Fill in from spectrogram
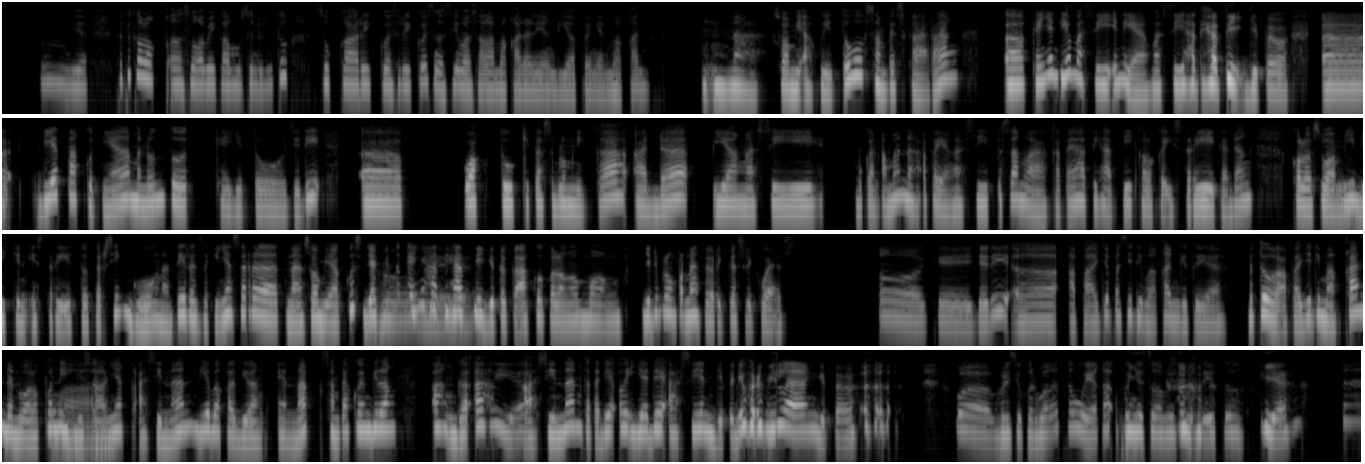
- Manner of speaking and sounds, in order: in English: "request-request"; tapping; laughing while speaking: "hati-hati"; in English: "request-request"; chuckle; laughing while speaking: "dia baru bilang"; chuckle; laughing while speaking: "punya"; chuckle; laughing while speaking: "Iya"
- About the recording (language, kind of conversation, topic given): Indonesian, podcast, Apa yang berubah dalam hidupmu setelah menikah?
